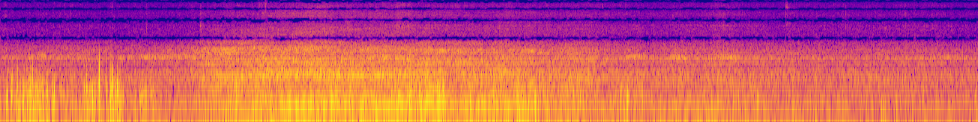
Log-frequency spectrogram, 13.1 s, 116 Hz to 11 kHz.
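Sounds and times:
ship diesel engines droning: 0.1 - 13.0.

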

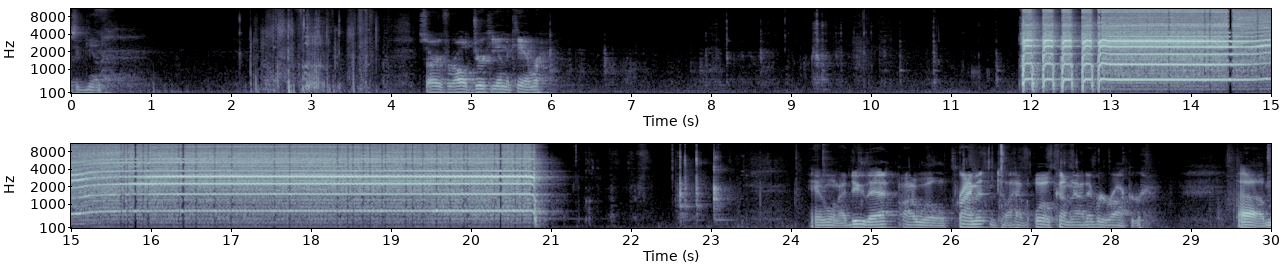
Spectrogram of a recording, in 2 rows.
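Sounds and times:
electric drill motor whine: 13.6 - 21.0.

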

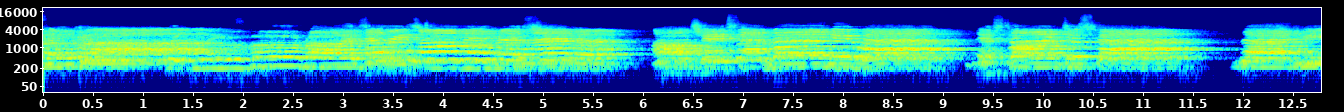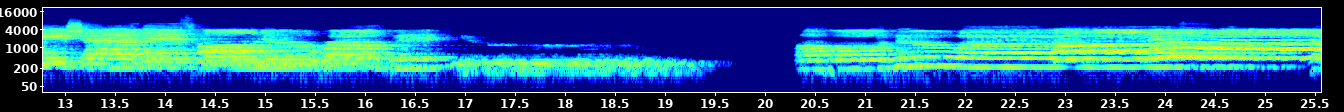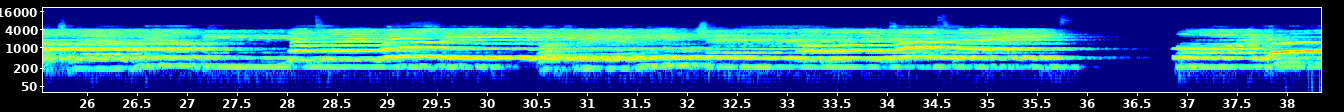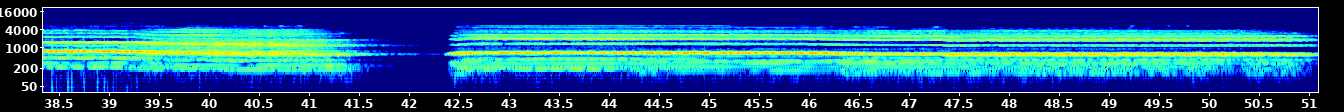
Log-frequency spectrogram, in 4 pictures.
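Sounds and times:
a cappella choir singing chords: 0.0 - 19.3, 20.3 - 36.0, 36.8 - 41.7, 42.4 - 51.0.

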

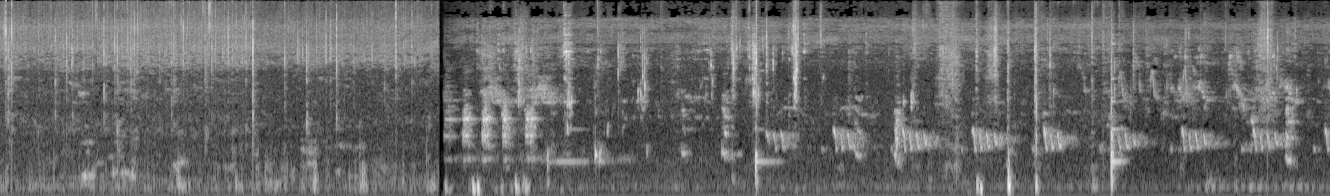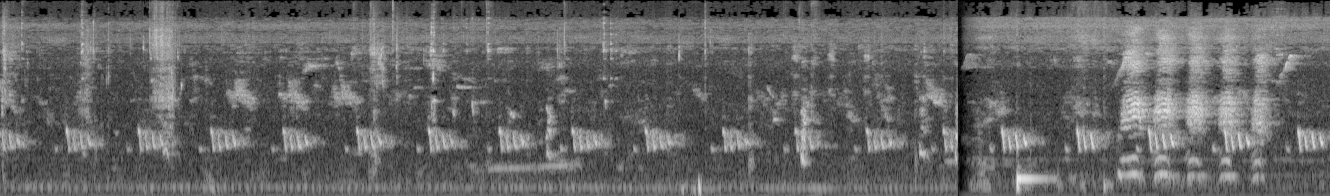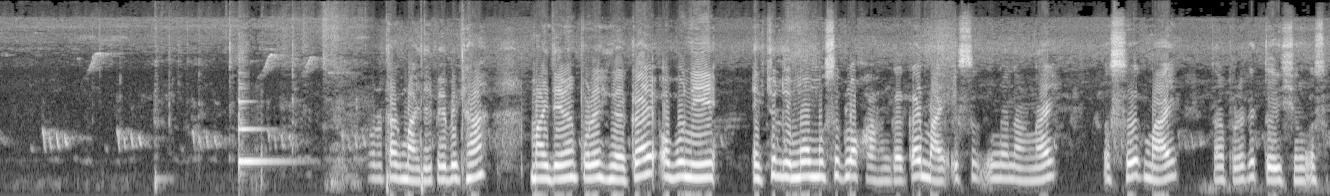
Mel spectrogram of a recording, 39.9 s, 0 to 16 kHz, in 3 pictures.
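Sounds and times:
wood fire hissing: 0.0 - 21.9, 29.6 - 39.0
bird calling: 4.4 - 30.6.

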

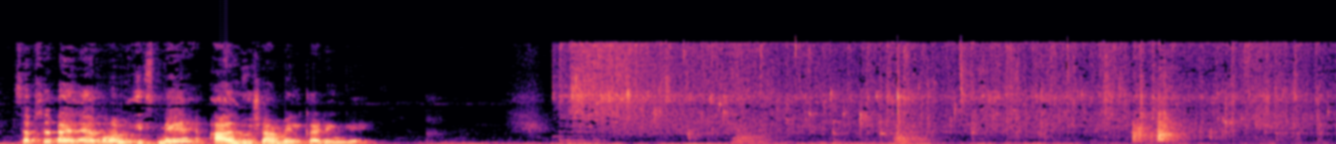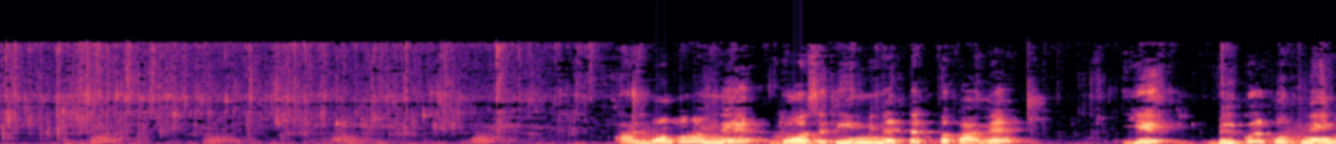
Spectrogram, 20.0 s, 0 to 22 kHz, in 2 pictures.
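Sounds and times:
potatoes sizzling in oil: 4.2 - 16.8.

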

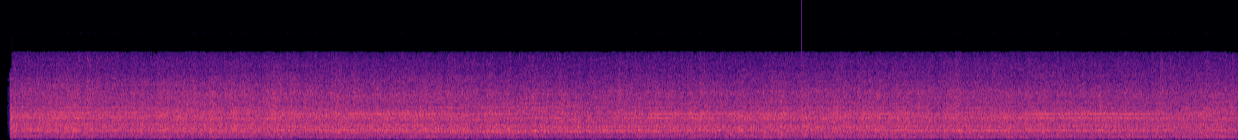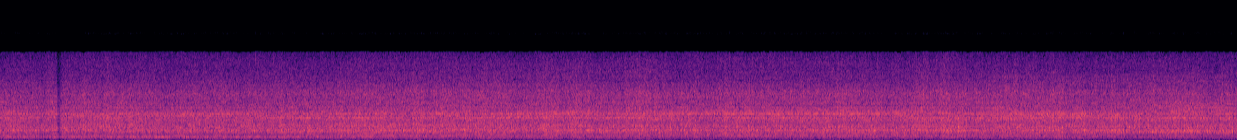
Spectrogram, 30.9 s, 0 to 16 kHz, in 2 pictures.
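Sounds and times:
lathe running: 0.1 - 30.9
gear whine: 0.2 - 30.9.

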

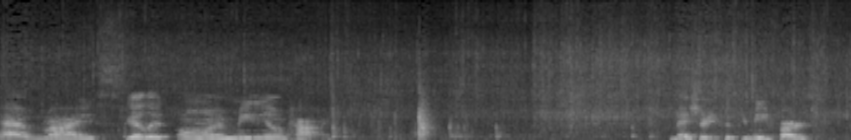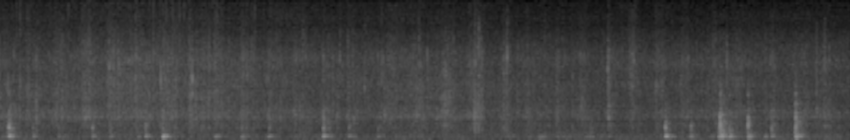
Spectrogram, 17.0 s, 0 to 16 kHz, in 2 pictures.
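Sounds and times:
meat sizzling in a skillet: 0.0 - 17.0
spatula scraping and tapping pan: 3.3 - 6.8, 8.4 - 16.8.

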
